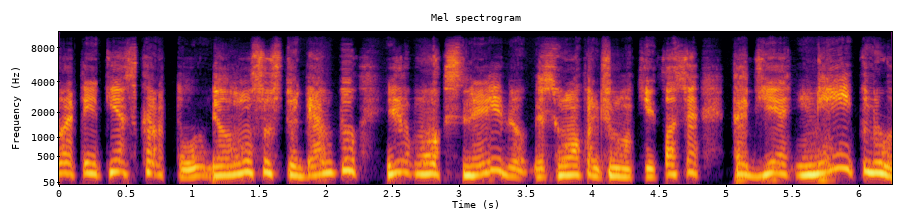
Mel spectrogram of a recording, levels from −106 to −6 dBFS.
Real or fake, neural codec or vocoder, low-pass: fake; codec, 44.1 kHz, 1.7 kbps, Pupu-Codec; 9.9 kHz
